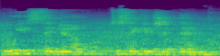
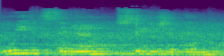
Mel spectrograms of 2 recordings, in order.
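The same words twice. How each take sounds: Both takes have the same delivery.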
